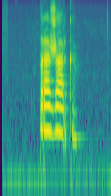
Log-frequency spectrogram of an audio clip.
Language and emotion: Russian, neutral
